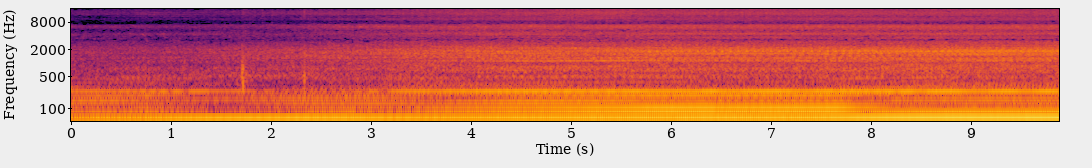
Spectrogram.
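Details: 1997 Honda Civic hatchback D16Y7 SOHC non-VTEC, just after rod bearing replacement following low-oil rod knock: smooth, even idle with steady low hum and no knocking; knock later returned after a week.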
